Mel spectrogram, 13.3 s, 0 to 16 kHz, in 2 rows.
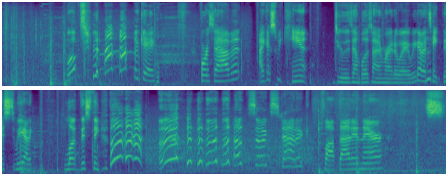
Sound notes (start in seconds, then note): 1.2 laughter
